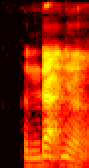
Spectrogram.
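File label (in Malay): "hendaknya", Malay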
